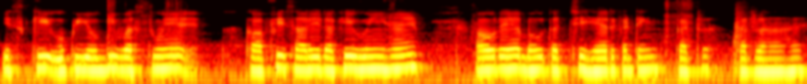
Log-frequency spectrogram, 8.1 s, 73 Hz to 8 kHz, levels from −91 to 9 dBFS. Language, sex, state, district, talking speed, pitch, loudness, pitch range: Hindi, male, Uttar Pradesh, Hamirpur, 135 wpm, 165 Hz, -12 LUFS, 155-170 Hz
